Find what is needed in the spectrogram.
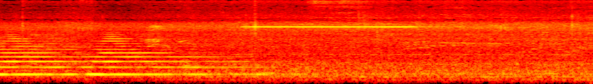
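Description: Mumbai suburban electric local train's horn holding one long note as the train pulls in alongside the platform, cutting off about two seconds in. A thin, high, steady squeal follows for about a second over the rumble of the train.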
